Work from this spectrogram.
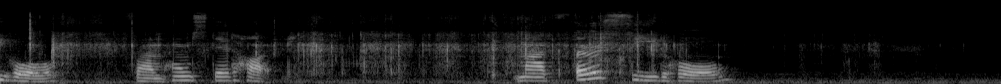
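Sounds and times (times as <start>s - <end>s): faint crackles: 0.0s - 9.8s
paper envelope crinkling: 0.0s - 10.0s.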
